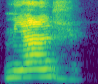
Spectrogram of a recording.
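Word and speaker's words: 面子: It is pronounced as mianju. I saw this because I wanted us to familiarize ourselves with a little bit of Chinese language today.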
